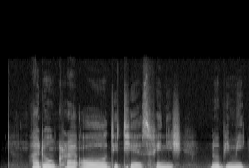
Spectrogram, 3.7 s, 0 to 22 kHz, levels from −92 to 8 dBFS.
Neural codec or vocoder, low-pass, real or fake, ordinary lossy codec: none; 14.4 kHz; real; none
